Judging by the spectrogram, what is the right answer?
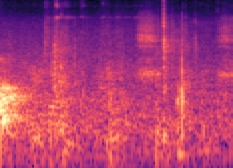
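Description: Dogs at a home give short whimpers and a couple of light yips, close and fairly soft against room noise.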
